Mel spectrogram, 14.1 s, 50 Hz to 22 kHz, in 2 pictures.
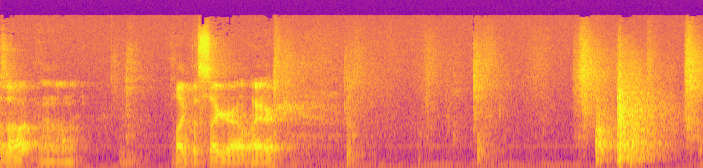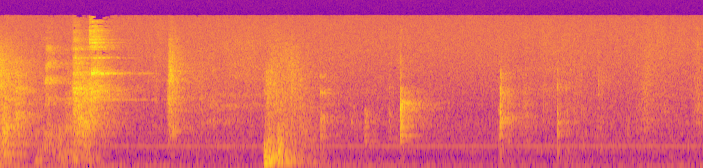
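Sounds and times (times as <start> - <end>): metallic ring: 7.5 - 8.6.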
